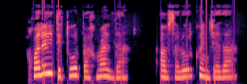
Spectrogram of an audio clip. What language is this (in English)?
Pashto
